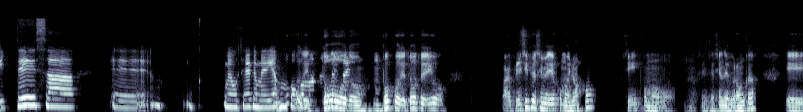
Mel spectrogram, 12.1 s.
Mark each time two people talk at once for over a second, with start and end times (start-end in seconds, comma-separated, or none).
4.1-5.4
